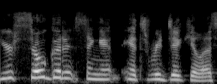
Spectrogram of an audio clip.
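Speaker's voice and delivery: plain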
